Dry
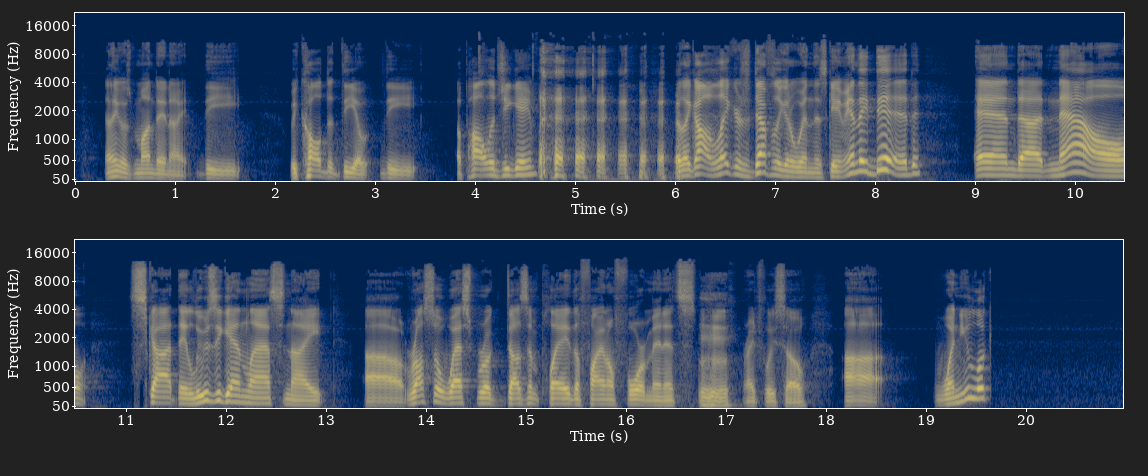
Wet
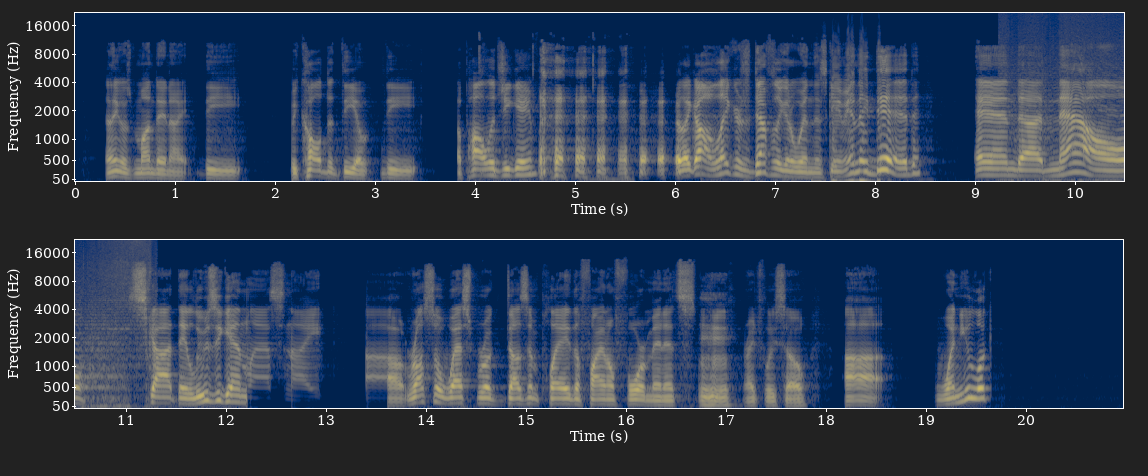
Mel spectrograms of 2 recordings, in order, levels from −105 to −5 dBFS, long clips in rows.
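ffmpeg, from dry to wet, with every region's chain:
ffmpeg -i in.wav -filter_complex "[0:a]asettb=1/sr,asplit=3[link_01][link_02][link_03];[link_01]atrim=end=5.604[link_04];[link_02]atrim=start=5.6:end=6.27,asetpts=PTS-STARTPTS,afade=type=in:duration=0.004:curve=qsin,afade=type=out:start_time=0.666:duration=0.004:curve=qsin,highpass=240,lowpass=3400,equalizer=frequency=530:width=1.6:gain=6[link_05];[link_03]atrim=start=6.266[link_06];[link_04][link_05]acrossfade=duration=0.004:curve1=hsin:curve2=qsin[link_07];[link_07][link_06]acrossfade=duration=0.004:curve1=qsin:curve2=hsin,asettb=1/sr,asplit=3[link_08][link_09][link_10];[link_08]atrim=end=7.374[link_11];[link_09]atrim=start=7.37:end=8.06,asetpts=PTS-STARTPTS,afade=type=in:duration=0.004:curve=qsin,afade=type=out:start_time=0.686:duration=0.004:curve=qsin,highpass=51,acompressor=mode=upward:threshold=-41dB:ratio=2.5:attack=3.2:release=140:knee=2.83:detection=peak,aeval=exprs='(tanh(25.1*val(0)+0.3)-tanh(0.3))/25.1':channel_layout=same[link_12];[link_10]atrim=start=8.056[link_13];[link_11][link_12]acrossfade=duration=0.004:curve1=hsin:curve2=qsin[link_14];[link_14][link_13]acrossfade=duration=0.004:curve1=qsin:curve2=hsin,asettb=1/sr,asplit=3[link_15][link_16][link_17];[link_15]atrim=end=9.244[link_18];[link_16]atrim=start=9.24:end=11.32,asetpts=PTS-STARTPTS,afade=type=in:duration=0.004:curve=qsin,afade=type=out:start_time=2.076:duration=0.004:curve=qsin,aeval=exprs='val(0)+0.5*0.00891*sgn(val(0))':channel_layout=same,equalizer=frequency=290:width=0.55:gain=-3[link_19];[link_17]atrim=start=11.316[link_20];[link_18][link_19]acrossfade=duration=0.004:curve1=hsin:curve2=qsin[link_21];[link_21][link_20]acrossfade=duration=0.004:curve1=qsin:curve2=hsin,asettb=1/sr,asplit=3[link_22][link_23][link_24];[link_22]atrim=end=12.214[link_25];[link_23]atrim=start=12.21:end=13.63,asetpts=PTS-STARTPTS,afade=type=in:duration=0.004:curve=qsin,afade=type=out:start_time=1.416:duration=0.004:curve=qsin,highpass=frequency=870:width=0.5412,highpass=frequency=870:width=1.3066,acompressor=threshold=-40dB:ratio=10:attack=3.2:release=140:knee=1:detection=peak[link_26];[link_24]atrim=start=13.626[link_27];[link_25][link_26]acrossfade=duration=0.004:curve1=hsin:curve2=qsin[link_28];[link_28][link_27]acrossfade=duration=0.004:curve1=qsin:curve2=hsin,agate=range=-9dB:threshold=-53dB:ratio=16:detection=peak,aecho=1:1:4:0.63,volume=-8dB" out.wav

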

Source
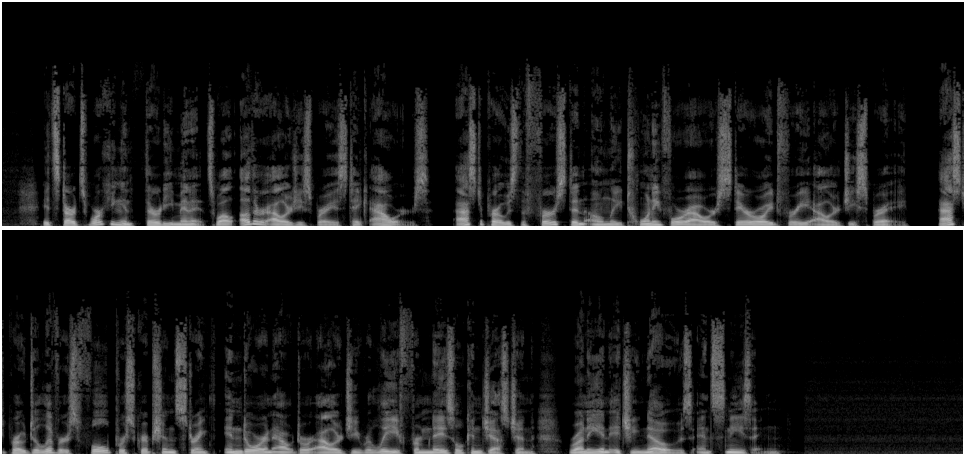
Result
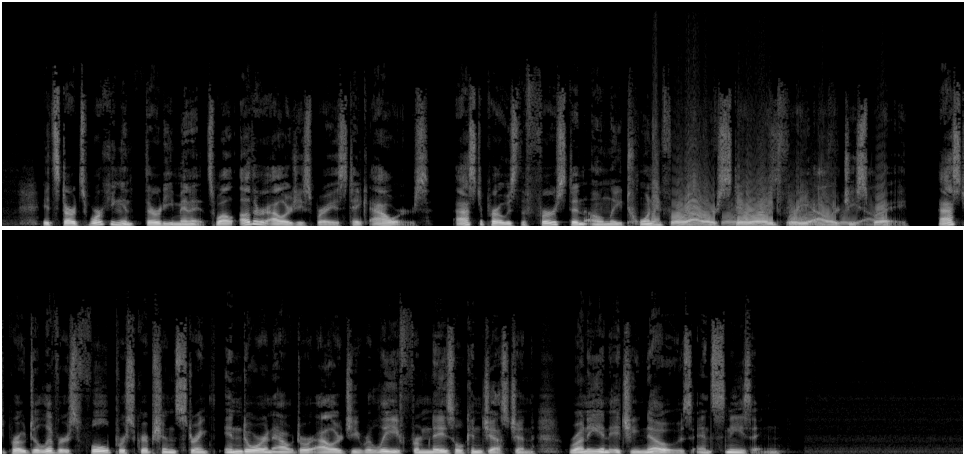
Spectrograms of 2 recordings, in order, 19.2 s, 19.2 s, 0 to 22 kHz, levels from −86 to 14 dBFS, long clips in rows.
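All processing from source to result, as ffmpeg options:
ffmpeg -i in.wav -filter_complex "[0:a]asettb=1/sr,asplit=3[link_01][link_02][link_03];[link_01]atrim=end=6.494[link_04];[link_02]atrim=start=6.49:end=8.85,asetpts=PTS-STARTPTS,afade=type=in:duration=0.004:curve=qsin,afade=type=out:start_time=2.356:duration=0.004:curve=qsin,aeval=exprs='0.126*(abs(mod(val(0)/0.126+3,4)-2)-1)':channel_layout=same,aecho=1:1:504:0.211,atrim=end_sample=104076[link_05];[link_03]atrim=start=8.846[link_06];[link_04][link_05]acrossfade=duration=0.004:curve1=hsin:curve2=qsin[link_07];[link_07][link_06]acrossfade=duration=0.004:curve1=qsin:curve2=hsin,highpass=82,equalizer=frequency=350:width=0.78:gain=13.5,volume=-4dB" out.wav

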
